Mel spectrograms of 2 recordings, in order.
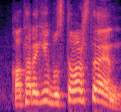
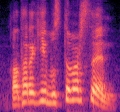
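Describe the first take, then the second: No difference in how they are said.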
